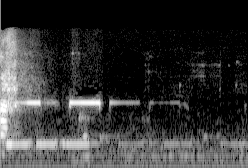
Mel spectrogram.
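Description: Morse code tones: long steady electronic beeps keyed on and off, dropping much quieter about halfway through and stopping near the end.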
